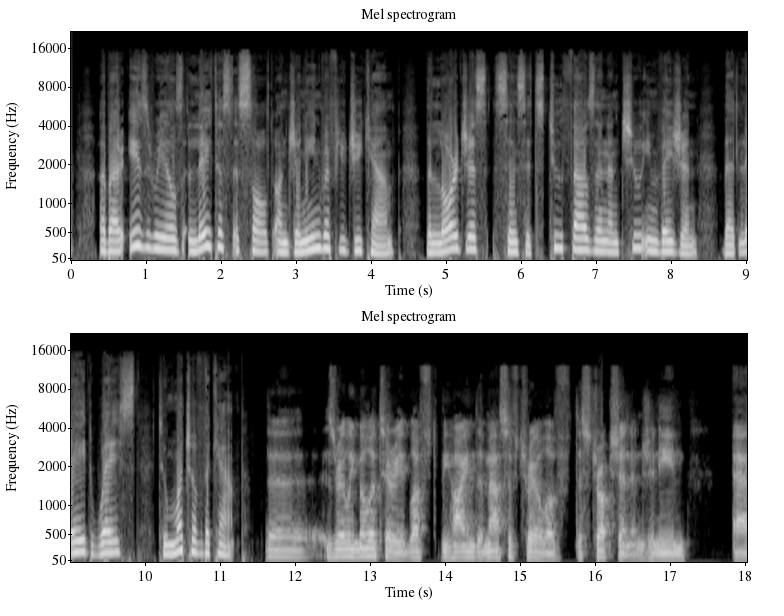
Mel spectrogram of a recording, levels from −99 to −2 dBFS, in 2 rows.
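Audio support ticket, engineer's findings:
Hard clipping throughout speech, full length. Crackle on louder speech peaks. Stage driven about 4 dB past its ceiling; peaks cut flat, under 1% of samples affected. Flat tops add high harmonics. Probable component: converter or fixed-point gain stage.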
